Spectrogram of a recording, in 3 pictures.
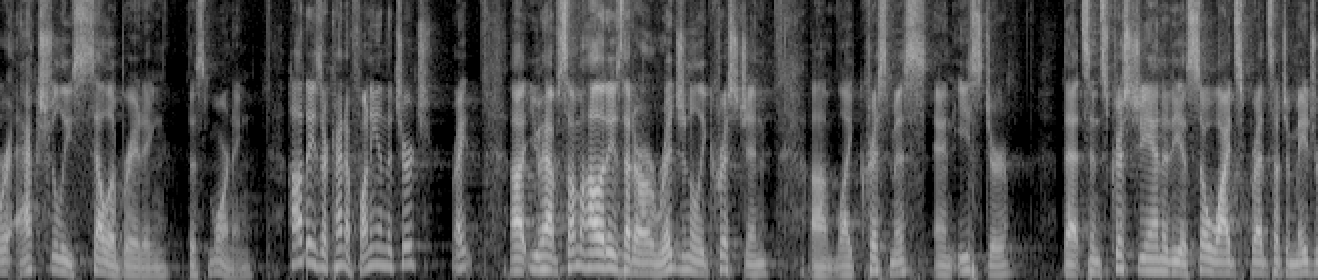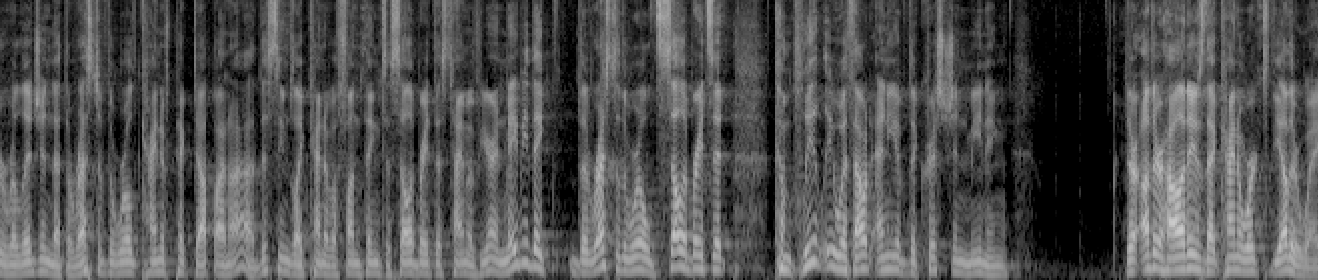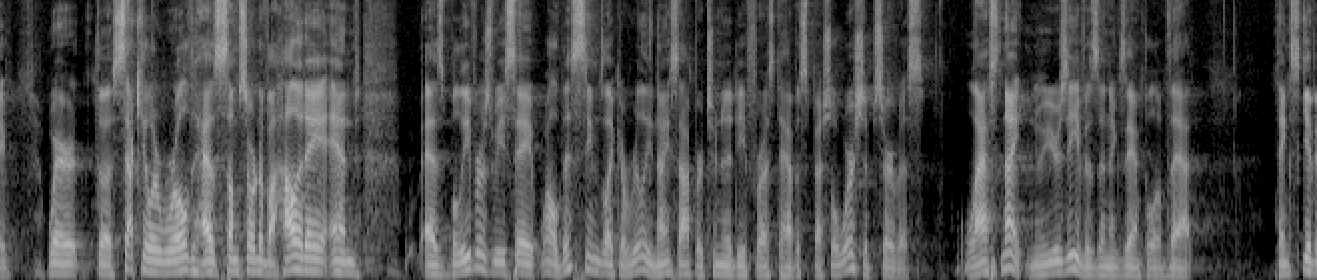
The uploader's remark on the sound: Sermon from worship on New Year's Day recorded on January 1 from Salem Lutheran Church in Owosso, MI.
